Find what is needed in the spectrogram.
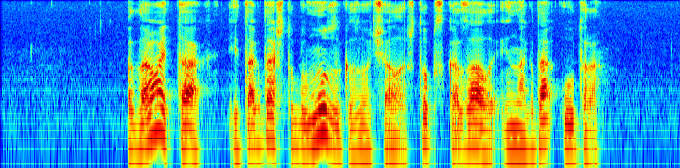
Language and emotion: Russian, neutral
